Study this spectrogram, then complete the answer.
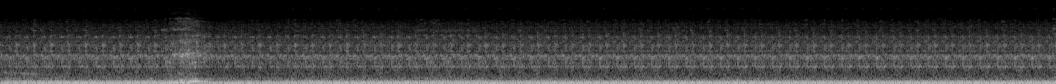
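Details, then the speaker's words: Ford 6.4-liter diesel truck idling briefly after an oil and fuel filter change to circulate the oil before checking the level: a steady, even low clatter after a quick start. No knocks or misses; the oil then reads about 3/4 up the dipstick. "Now, very last thing, just run it for a second, get the oil up through the filter and everything, and then I can check the oil level and see if it needs any more at all."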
